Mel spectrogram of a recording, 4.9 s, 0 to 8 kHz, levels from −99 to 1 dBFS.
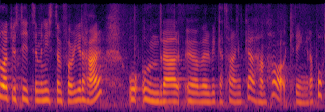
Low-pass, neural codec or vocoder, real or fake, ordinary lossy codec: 7.2 kHz; codec, 16 kHz, 6 kbps, DAC; fake; none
